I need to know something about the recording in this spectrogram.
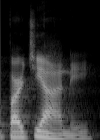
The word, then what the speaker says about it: Bargiani: And don't forget the smile, Ago Perrone and Giorgio Bargiani.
